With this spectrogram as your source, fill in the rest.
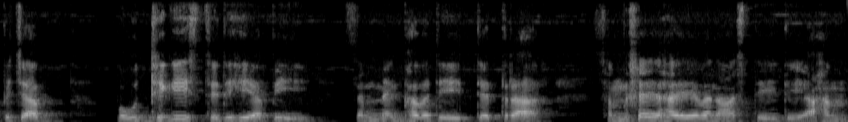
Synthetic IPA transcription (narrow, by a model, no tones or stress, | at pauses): ɐpit͡ʃɐ | b̥ɐwd̪ʱjikiːst̪ʰit̪iɦiɐpi | sɐmjɐk̚bʱɐʋɐt̪iːt̪jɐt̪ɾɐ | sɐmʂɐjɐɦɐ̆eːʋɐnaːst̪iːt̪iɐ̰ɦɐm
